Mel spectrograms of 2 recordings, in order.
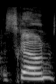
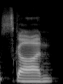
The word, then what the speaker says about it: scone: So it has both pronunciations in it. I mean, I don't know what this rhyme is actually supposed to tell us other than its two pronunciations. So scone, scone, whatever it is.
